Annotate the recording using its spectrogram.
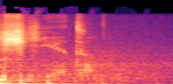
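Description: A man whispering: a hissing whisper at the start and a second, fainter one about a second in, fading out.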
